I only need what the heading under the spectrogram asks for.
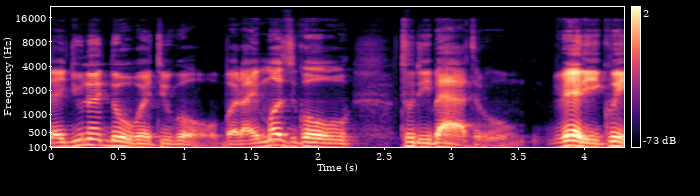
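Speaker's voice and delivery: put-on blend of Russian and Italian accents. Imitating how a game character speaks: Gloria voice, Russian-Italian accent. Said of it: "almost like a Russian mixed with Italian kind of sound".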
